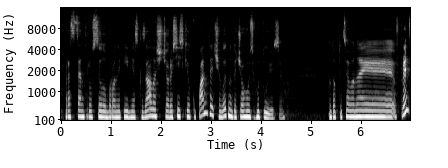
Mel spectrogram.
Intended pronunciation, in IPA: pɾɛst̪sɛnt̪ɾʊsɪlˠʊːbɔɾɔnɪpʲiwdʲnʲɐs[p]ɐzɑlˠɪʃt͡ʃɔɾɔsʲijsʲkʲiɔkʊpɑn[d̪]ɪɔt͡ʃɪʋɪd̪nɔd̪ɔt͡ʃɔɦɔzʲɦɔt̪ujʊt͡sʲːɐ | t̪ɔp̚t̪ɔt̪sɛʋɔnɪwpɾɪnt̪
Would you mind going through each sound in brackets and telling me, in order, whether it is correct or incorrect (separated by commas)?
incorrect, incorrect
